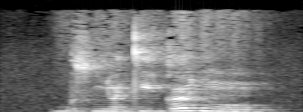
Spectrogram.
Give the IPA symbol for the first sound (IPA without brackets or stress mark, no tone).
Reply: b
